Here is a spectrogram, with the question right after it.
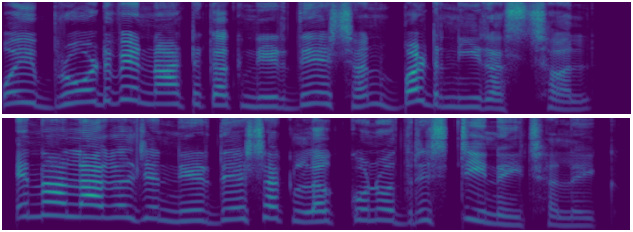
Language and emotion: Maithili, disgusted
